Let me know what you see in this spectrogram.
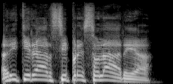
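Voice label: Italian speech Quick Commands Ally Point; World Of Warships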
